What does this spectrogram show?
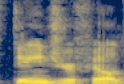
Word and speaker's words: Daingerfield: And just a a point of clarification for myself, your last name is Dangerfield, right? I pronounced that correctly.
